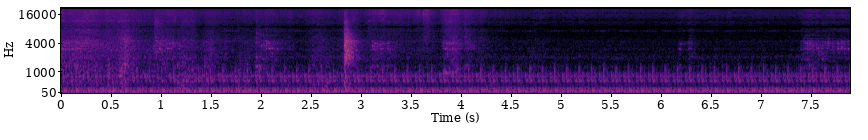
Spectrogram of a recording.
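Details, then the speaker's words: Water First (Dr.Water Y) countertop 5-stage reverse osmosis purifier at first setup, running its filter cycle: low, steady pump hum with a soft regular pulse about once a second; filtering normally with no strain. "It looks like, sounds like the machine is filtering water, which is what we wanted to do, and it'll be ready for our next glass of water."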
